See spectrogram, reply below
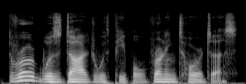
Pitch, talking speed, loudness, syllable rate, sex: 120 Hz, 220 wpm, -19 LUFS, 5.9 syllables/s, male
